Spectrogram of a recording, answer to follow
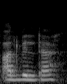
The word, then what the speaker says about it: Vilde: Yes, I have a name, and it is Vilde. That's how you pronounce it.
